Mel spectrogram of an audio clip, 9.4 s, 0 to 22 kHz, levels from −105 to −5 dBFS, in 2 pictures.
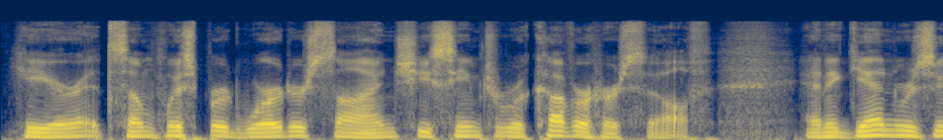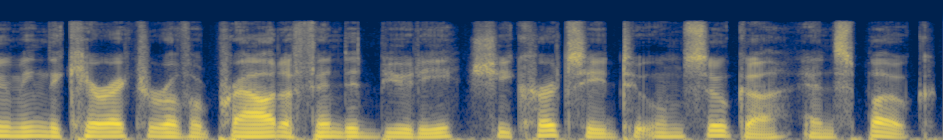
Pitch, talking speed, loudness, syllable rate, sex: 115 Hz, 180 wpm, -17 LUFS, 5.3 syllables/s, male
